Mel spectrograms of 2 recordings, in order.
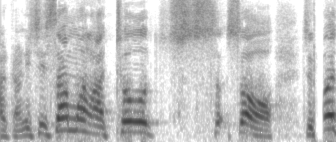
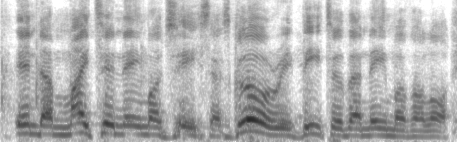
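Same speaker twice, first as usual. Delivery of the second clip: ordinary delivery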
